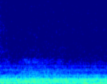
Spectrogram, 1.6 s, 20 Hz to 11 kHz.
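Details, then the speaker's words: 1947 Philco 47-1230 radio phonograph at about 100 V during a gradual first power-up. Soft, steady speaker hum, slightly louder than before, with no buzz or crackle; it is ordinary tube hum, not power-supply hum. "I got a little louder speaker hum that's good but not like not like power supply time just the normal everyday garden-variety tube hum"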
